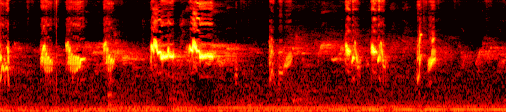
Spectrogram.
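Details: Wild-style, long-phrased song of a Red-whiskered bulbul, lightly sung: evenly spaced rich whistled notes, some loud and slurred, continuing steadily with shorter notes toward the end.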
